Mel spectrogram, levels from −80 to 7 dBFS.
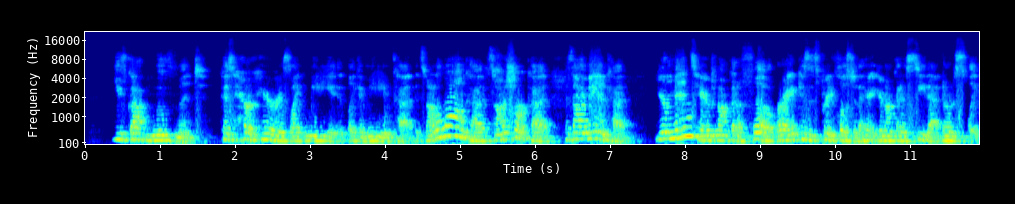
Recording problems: off-mic speech; far
room echo; slight; dies away in 0.4 s
distortion; slight; 10 dB below the speech

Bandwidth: 17 kHz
